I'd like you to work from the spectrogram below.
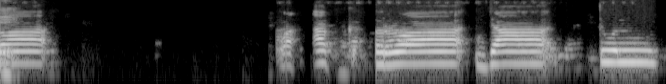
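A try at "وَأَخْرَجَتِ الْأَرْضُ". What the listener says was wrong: তুল নয়, তিল। ওয়া ওয়া আখরাজাতিল আরদু।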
